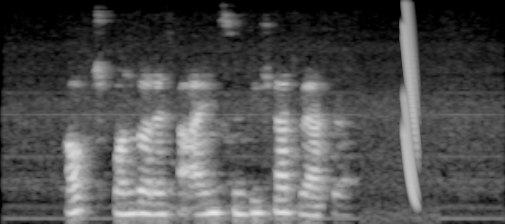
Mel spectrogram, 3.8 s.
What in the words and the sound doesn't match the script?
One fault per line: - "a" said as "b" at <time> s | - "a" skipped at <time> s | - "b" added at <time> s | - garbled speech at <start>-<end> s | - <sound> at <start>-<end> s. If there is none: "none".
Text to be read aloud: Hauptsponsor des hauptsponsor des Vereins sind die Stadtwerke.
- "hauptsponsor des" skipped at 1.3 s
- chirp at 3.0-3.1 s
